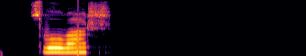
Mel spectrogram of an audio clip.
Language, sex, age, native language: Icelandic, male, 8, Icelandic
